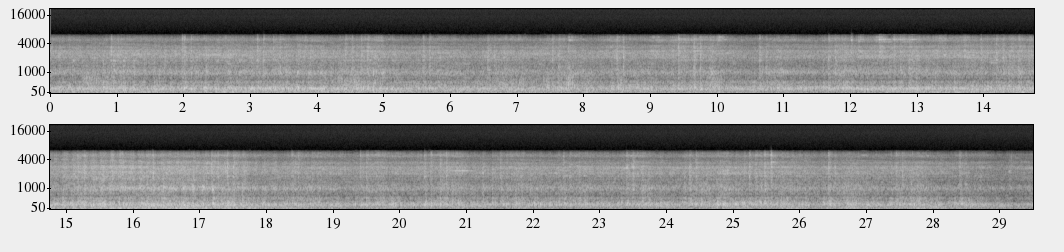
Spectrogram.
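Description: Intermodal freight train rolling past: the steel wheels of its container-carrying well cars running steadily on the rails, easing off near the end.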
